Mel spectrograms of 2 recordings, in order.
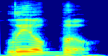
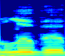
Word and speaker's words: Lü Bu: is that luo's name is actually pronounced somewhere close to Leo Buu L IU Buu but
